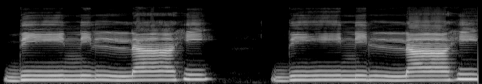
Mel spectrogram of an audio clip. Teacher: نون کے نیچے زیر ہے، آگے لفظ اللہ ہے تو یہاں لام جلالہ سے پہلے زیر آئی تو یہاں ہم لام جلالہ کو باریک پڑھیں گے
